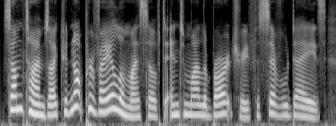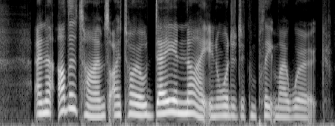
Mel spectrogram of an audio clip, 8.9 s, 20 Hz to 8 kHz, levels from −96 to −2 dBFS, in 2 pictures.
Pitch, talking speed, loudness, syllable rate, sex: 210 Hz, 195 wpm, -18 LUFS, 5.7 syllables/s, female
